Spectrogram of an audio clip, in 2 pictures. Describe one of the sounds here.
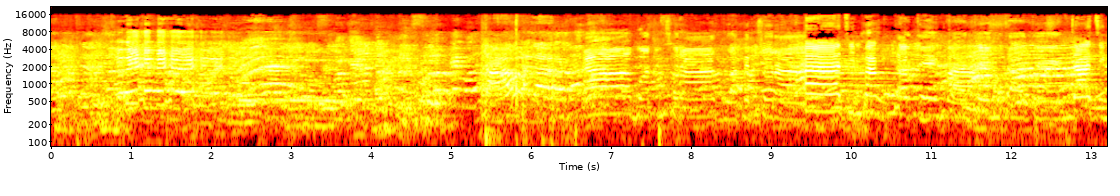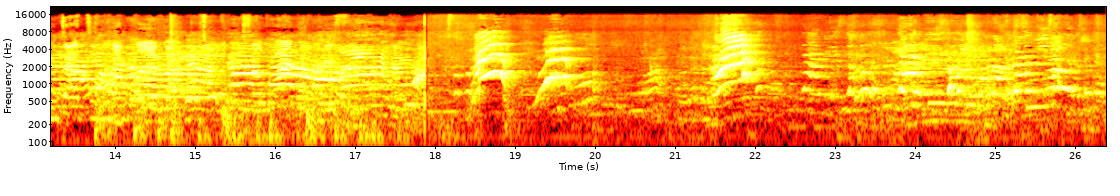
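Teenage girls chatter and laugh close by.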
